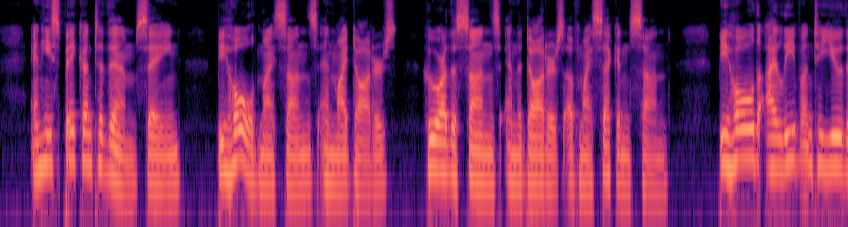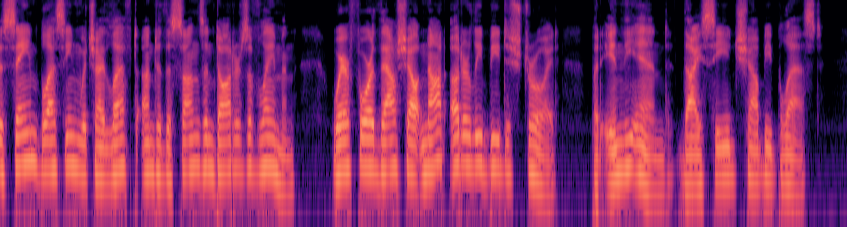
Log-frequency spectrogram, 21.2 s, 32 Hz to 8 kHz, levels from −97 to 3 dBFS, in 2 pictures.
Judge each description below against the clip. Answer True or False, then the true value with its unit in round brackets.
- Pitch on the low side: True (120 Hz)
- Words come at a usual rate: True (165 wpm)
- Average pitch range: False (6.1 semitones)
